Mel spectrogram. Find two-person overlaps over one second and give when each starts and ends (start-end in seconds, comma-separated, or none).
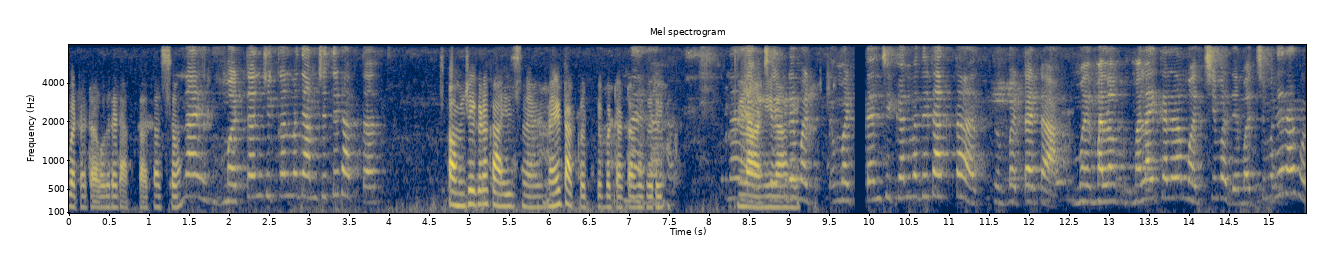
none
